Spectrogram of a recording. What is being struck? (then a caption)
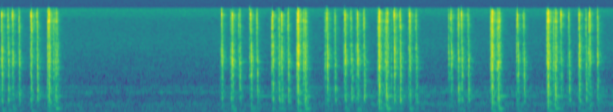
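Plastic mechanical keyboard with round keycaps. Fingertips with long painted nails type on a white, backlit, full-size plastic retro mechanical keyboard with round typewriter-style plastic keycaps and a pink flower theme, resting on a fluffy mat. Quick bursts of sharp, bright clicky keystrokes are heard, with a short pause of near silence before the rapid typing resumes and continues to the end.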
